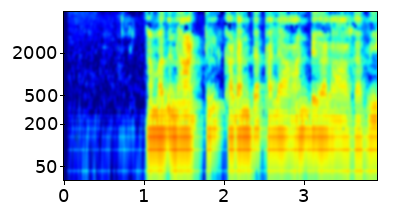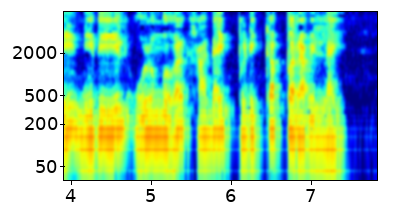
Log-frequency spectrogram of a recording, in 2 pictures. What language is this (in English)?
Tamil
